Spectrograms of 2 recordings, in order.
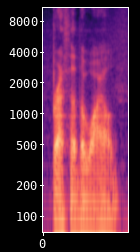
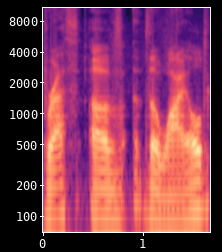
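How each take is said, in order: First: The V sound in 'of' is dropped. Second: The V sound in 'of' is pronounced. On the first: "You don't always have to say the V" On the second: "Kind of like Breath of the Wild can become"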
